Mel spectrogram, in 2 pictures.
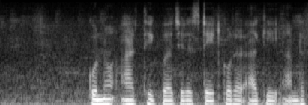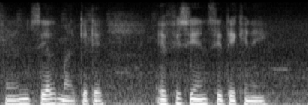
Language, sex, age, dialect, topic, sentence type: Bengali, male, 18-24, Western, banking, statement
